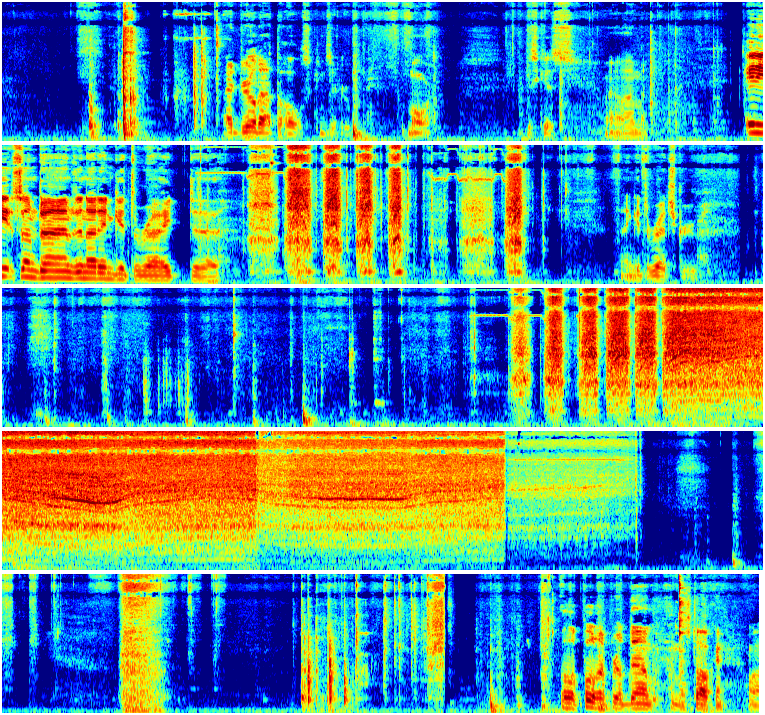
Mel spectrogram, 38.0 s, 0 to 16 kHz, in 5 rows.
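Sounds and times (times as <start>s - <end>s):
power drill whirring under load: 9.9s - 13.0s, 20.0s - 29.2s.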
